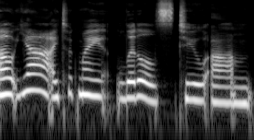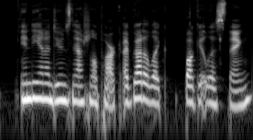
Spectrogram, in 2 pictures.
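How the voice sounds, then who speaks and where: A woman with an unremarkable speaking voice talks at a moderate pace with lively intonation. The recording is very clean with a silent background. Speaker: market executive director. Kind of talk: casual chat. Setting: studio. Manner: cheerful, laughs often.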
